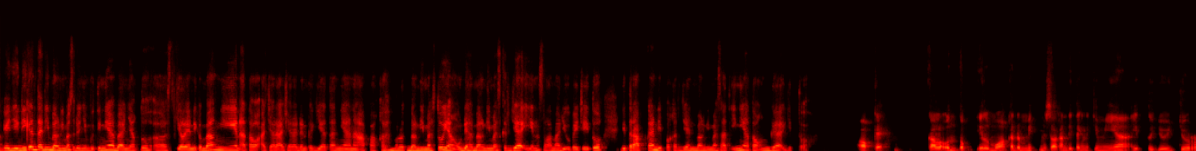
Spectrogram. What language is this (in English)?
Indonesian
